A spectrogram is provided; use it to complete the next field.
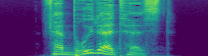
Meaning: inflection of verbrüdern: 1. second-person singular preterite 2. second-person singular subjunctive II
- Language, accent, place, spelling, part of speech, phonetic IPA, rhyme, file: German, Germany, Berlin, verbrüdertest, verb, [fɛɐ̯ˈbʁyːdɐtəst], -yːdɐtəst, De-verbrüdertest.ogg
